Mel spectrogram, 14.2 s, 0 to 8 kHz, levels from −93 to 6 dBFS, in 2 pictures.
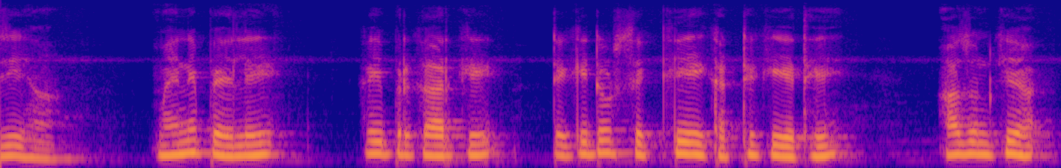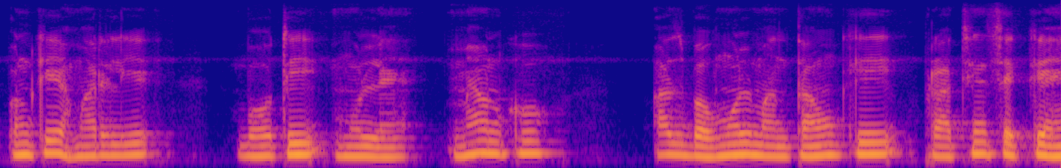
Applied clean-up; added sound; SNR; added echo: none; none; none; none.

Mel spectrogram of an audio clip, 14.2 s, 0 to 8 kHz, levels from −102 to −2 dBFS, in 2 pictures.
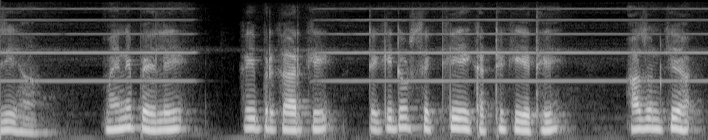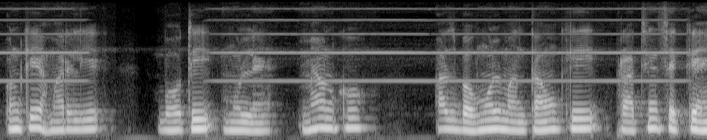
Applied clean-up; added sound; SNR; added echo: none; Bowed string instrument; 18 dB; none.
